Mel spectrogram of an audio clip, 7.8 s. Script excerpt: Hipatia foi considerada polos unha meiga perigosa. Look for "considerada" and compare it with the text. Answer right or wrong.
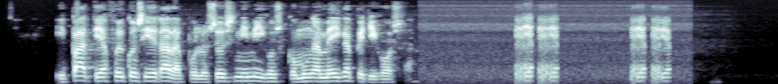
right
